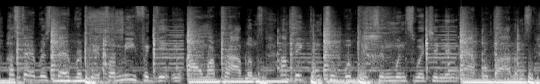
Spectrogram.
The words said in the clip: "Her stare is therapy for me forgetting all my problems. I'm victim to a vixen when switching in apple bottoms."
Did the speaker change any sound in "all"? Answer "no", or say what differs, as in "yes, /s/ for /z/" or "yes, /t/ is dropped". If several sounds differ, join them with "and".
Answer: no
